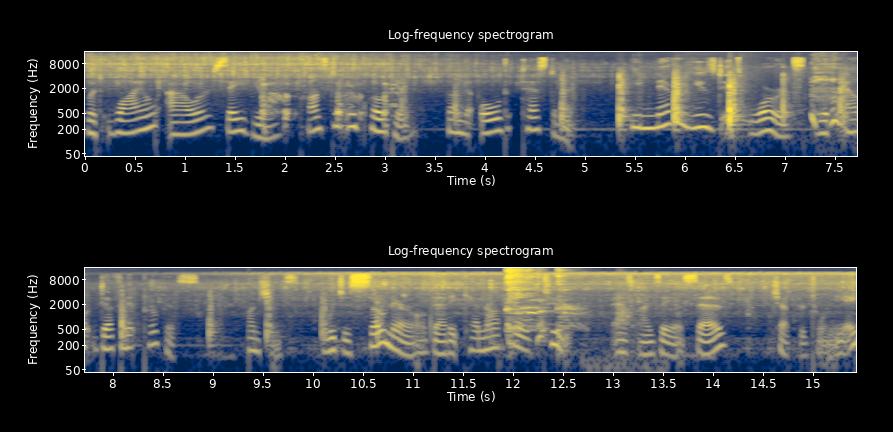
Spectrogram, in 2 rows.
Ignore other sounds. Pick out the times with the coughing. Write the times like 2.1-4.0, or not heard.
1.8-3.2, 7.2-7.8, 11.9-12.8.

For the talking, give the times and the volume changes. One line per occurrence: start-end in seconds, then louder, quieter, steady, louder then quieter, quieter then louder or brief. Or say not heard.
0.0-15.3 steady.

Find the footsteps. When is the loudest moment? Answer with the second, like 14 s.
6 s.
